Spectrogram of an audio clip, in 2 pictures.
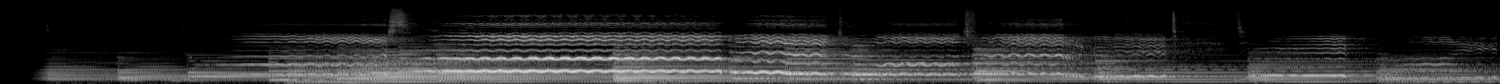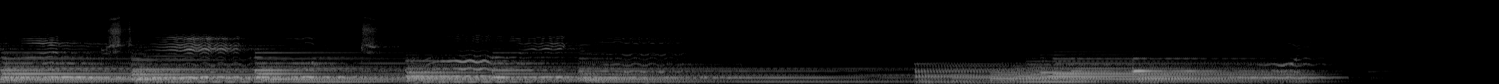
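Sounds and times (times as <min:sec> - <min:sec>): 
piano: 0:00.3 - 0:28.6
mezzo-soprano singing songs: 0:01.2 - 0:22.5, 0:26.4 - 0:28.5.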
